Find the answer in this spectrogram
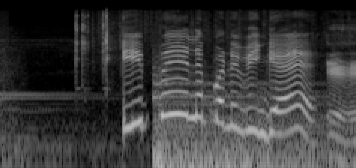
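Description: A cartoon character's voice with a strongly wavering pitch, starting about a second in after a few short clicks, wordless rather than speech.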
